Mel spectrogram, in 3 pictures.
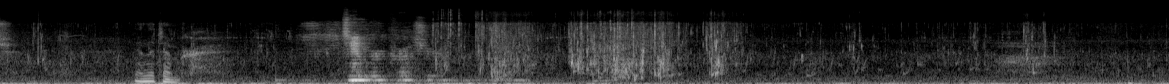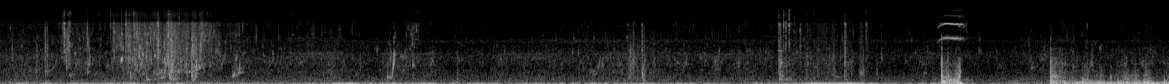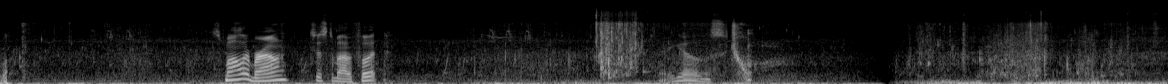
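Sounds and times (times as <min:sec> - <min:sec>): running water: 0:00.0 - 0:10.6.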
